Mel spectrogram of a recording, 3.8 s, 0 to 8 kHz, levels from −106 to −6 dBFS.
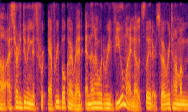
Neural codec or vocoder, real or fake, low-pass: none; real; 7.2 kHz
